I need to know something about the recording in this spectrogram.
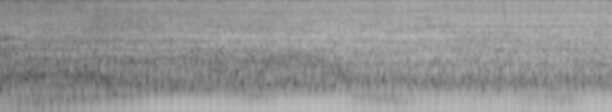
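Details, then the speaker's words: Acura TSX with a custom exhaust using stock mufflers, warming up: a steady idle with a light, fast rattle about three per second, alongside a known heat shield rattle. Rattle at idle; owner suspects the clutch throwout bearing, cause unclear. "What the hell is that rattle? Ah. I'm hoping it's the clutch. Oh, so the input shaft bearing. Not the input shaft bearing, the throwout bearing."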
